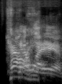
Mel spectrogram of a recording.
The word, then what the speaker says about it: Callahan: Is it Callaghan or Callahan? help me out. How do you pronounce it? Callahan. Okay, great. Because I didn't know if the G is silent.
